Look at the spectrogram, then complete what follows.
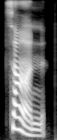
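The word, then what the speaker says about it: Zahn: لا، هو في الألماني دايماً وأبداً تي، فكلمة سن زان لازم تتنطق تان.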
